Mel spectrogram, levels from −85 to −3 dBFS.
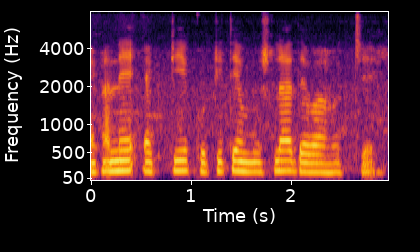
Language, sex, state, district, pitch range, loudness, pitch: Bengali, female, Assam, Hailakandi, 165-180 Hz, -14 LUFS, 170 Hz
